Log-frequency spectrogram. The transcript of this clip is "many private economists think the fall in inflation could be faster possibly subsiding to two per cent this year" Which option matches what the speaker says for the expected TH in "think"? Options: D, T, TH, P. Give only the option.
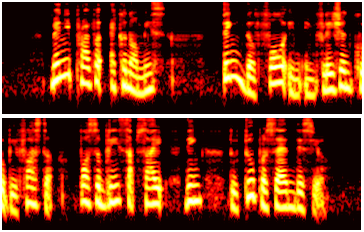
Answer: T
